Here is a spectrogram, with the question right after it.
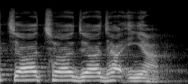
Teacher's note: इनका उच्चारण स्थान तालु है। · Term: तालब वर्ण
